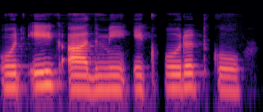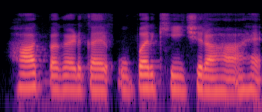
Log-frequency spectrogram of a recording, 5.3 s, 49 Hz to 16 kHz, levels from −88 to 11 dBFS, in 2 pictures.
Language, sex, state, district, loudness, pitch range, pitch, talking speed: Hindi, female, Haryana, Charkhi Dadri, -20 LUFS, 155-175 Hz, 160 Hz, 150 wpm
